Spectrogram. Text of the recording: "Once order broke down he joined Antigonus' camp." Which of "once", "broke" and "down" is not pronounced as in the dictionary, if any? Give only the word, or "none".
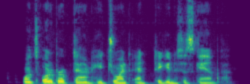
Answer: none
